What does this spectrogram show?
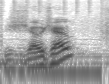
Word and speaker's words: JoJo: is because in italian in the italian alphabet they've only recently adopted the letter j a from the english alphabet it didn't actually have j so you would actually pronounce g i o as joe right so it's jojo and it's like again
